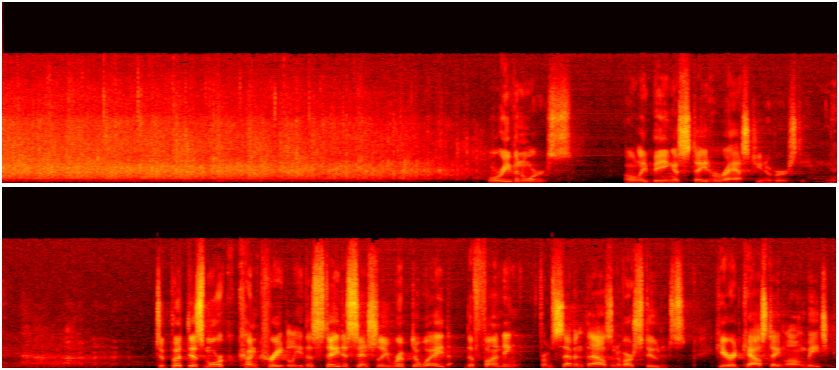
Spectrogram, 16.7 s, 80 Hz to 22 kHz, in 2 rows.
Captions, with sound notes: [ APPLAUSE ] OR EVEN WORSE. ONLY BEING A STATE-HARASSED UNIVERSITY. [ LAUGHTER ] TO PUT THIS MORE CONCRETELY, THE STATE ESSENTIALLY RIPPED AWAY THE FUNDING FROM 7,000 OF OUR STUDENTS HERE AT CAL STATE LONG BEACH,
